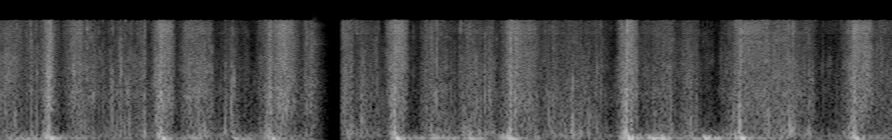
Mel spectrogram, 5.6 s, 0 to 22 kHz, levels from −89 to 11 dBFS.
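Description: From 1.95 to 2.16 s there is what sounds like a call audio freeze, likely caused by packets being held up until the jitter buffer ran dry. The receiver stretched the last sound into a fading buzz or hiss, ending in about 70 ms of silence, then resumed where it stopped, inserting about 0.17 s of delay while losing nothing.

From 2.21 to 2.24 s a skip ahead follows. Later audio was already waiting, so a stretch of roughly a tenth of a second was thrown away to catch up. Playback jumps forward with almost no gap, joining the two sides nearly directly. Through the call codec, the top end stops near 12 kHz.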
